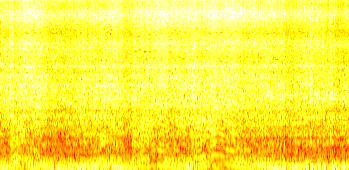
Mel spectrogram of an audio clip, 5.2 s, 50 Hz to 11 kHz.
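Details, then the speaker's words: Bimota DB4 ie with about 10k miles, warming up, audible Ducati dry clutch: crisp throttle blips rise and fall cleanly from a steady twin-cylinder idle with even firing; normal revving, with everything working. "you can hear that ducati clutch dry clutch there she isn't there she is sounds well in standard form everything works"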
